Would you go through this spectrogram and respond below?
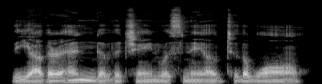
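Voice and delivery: usual speaking voice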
